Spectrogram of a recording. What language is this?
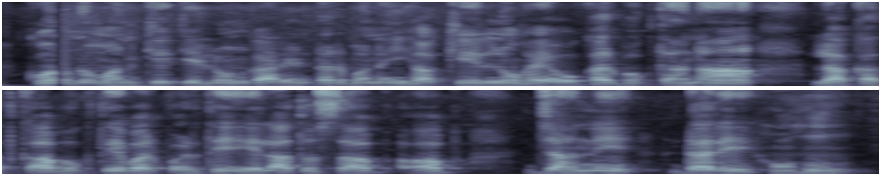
Chhattisgarhi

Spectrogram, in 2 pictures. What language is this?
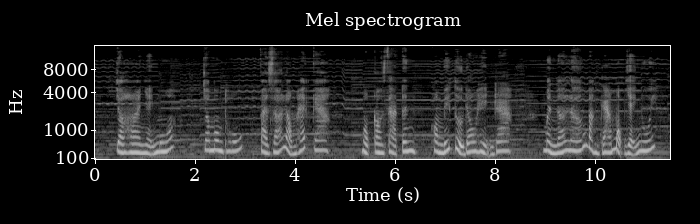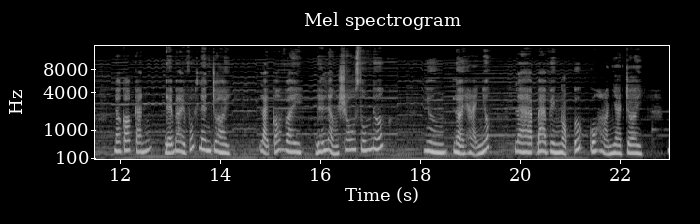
Vietnamese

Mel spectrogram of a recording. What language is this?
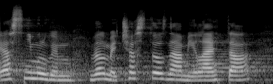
Czech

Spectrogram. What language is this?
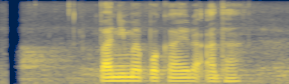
Nepali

